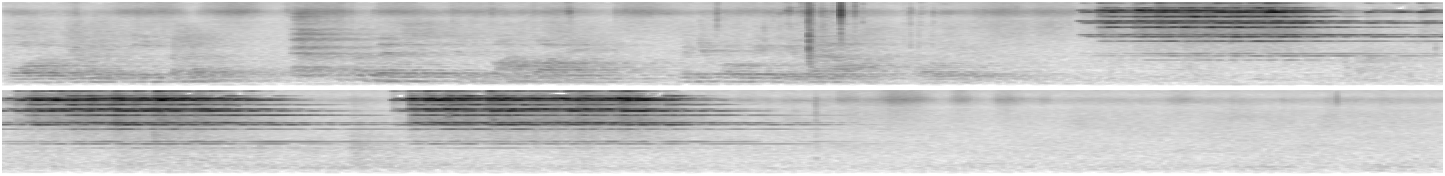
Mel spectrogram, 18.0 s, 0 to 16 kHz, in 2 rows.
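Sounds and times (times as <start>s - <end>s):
altar bells jingling: 6.7s - 14.5s.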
